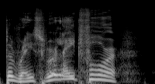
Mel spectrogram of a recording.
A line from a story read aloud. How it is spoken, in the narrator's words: panted Mr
